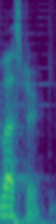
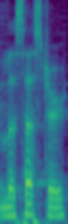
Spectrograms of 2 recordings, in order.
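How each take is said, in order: First: The name is said with letters dropped. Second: The name is said with its letters sounded out. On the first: This is how the name is actually said. The speaker calls it right. "You say Leicester" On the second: This is how the spelling reads. The speaker calls it wrong. "It has like the C and the S. You don't say Leicester"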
